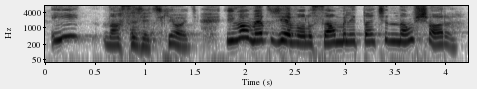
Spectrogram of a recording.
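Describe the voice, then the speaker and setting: A Brazilian woman with a Brazilian Portuguese accent, a podcast guest telling animated stories full of laughter. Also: high voice, fast talker, slight background noise. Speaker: guest, youth party leader. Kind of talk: casual storytelling interview.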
